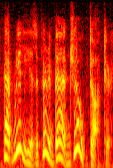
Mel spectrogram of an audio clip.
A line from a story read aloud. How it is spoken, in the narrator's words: I said laughingly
